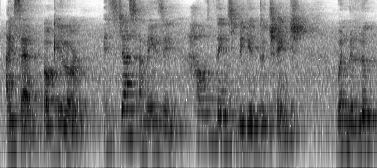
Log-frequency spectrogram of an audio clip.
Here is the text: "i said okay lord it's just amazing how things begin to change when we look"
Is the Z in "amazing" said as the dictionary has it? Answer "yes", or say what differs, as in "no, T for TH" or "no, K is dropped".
yes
